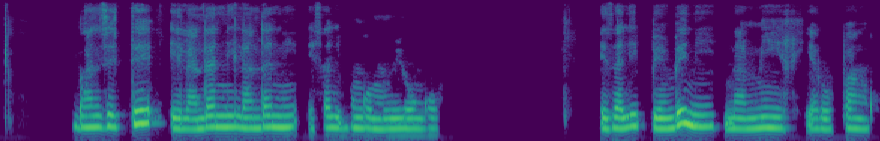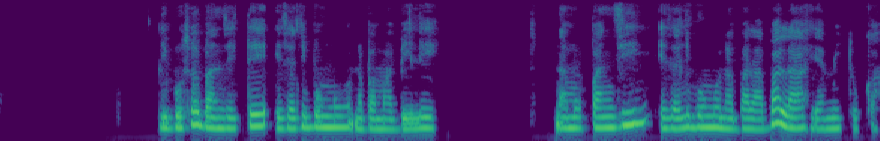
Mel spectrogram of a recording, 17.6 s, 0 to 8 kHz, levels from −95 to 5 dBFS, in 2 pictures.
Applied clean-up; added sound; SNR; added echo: neural mask model Resemble Enhance denoiser.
